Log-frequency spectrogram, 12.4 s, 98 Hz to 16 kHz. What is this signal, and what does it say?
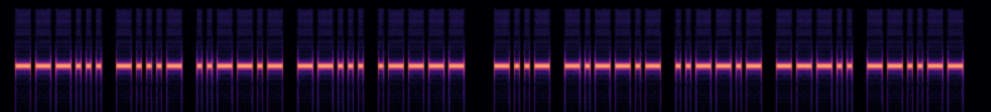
Morse code, heard as a keyed tone, about 19 wpm, 800 Hz. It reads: :<BT>_71 X)_8,
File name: morse mp3 / revision17-vitesse 18 mots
